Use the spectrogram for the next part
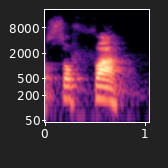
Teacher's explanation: Olha só, sofá. A sílaba tônica é a última, é a mais forte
